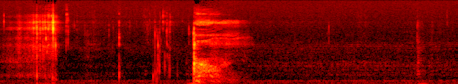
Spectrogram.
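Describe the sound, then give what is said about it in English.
Someone takes a quick slurping sip of tea, with a few soft clicks and cup or mouth noises around it; otherwise quiet. “Quick sip of tea, balls. Don't mind me, balls. Quick tea break.”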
